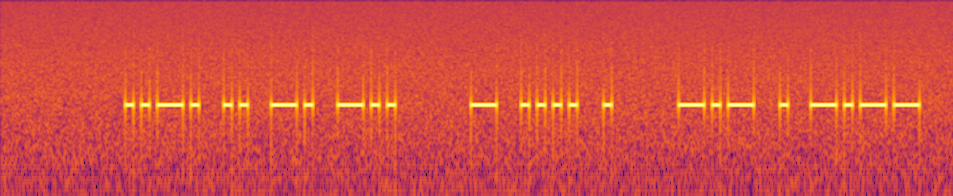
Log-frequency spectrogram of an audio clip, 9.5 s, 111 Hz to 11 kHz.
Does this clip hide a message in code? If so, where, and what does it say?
Yes: Morse code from 1.2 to 9.3 s, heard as a keyed tone, hand-sent with a paddle, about 15 wpm, 940 Hz. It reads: FIND THE KEY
